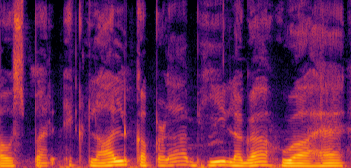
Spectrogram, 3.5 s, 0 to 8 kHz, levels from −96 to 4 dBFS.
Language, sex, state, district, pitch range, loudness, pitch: Hindi, male, Jharkhand, Ranchi, 130-155 Hz, -16 LUFS, 140 Hz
